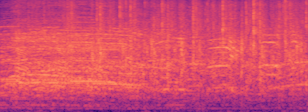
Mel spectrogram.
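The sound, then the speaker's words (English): A game-show studio audience erupting in cheers and clapping, a loud, continuous burst of applause with whoops mixed in and voices underneath. “Man, whenever you end a sentence with a movie title that he's in, the audience erupts like a volcano.”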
